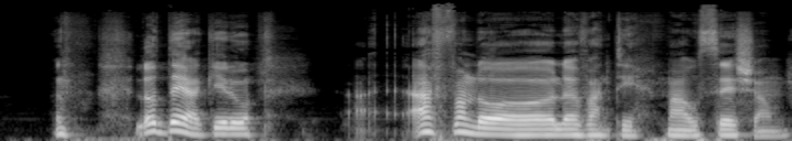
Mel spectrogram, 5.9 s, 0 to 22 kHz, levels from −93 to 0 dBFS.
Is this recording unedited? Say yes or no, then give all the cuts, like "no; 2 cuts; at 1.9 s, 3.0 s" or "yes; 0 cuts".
yes; 0 cuts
